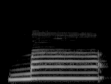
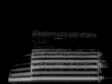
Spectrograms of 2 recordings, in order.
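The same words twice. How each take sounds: First: The pitch stays high and level. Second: The same.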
